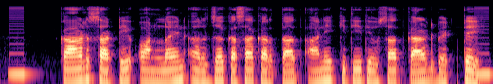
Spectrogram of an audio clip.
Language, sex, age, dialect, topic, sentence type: Marathi, male, 41-45, Standard Marathi, banking, question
